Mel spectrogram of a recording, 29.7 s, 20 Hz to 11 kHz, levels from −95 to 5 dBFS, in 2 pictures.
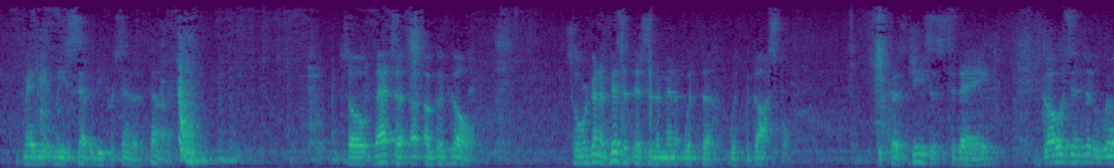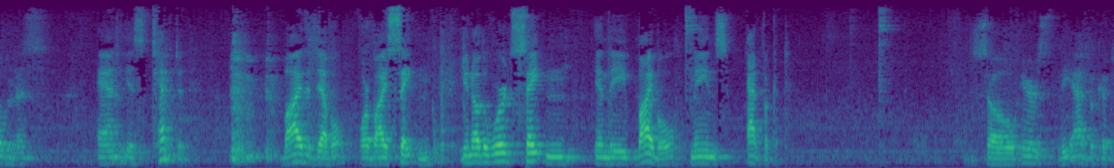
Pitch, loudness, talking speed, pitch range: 125 Hz, -34 LUFS, 115 wpm, 115-150 Hz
